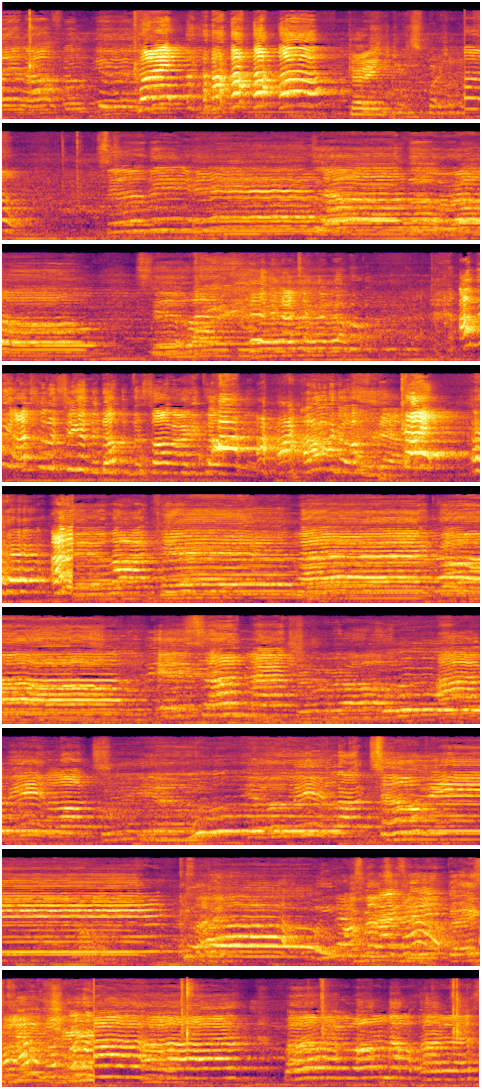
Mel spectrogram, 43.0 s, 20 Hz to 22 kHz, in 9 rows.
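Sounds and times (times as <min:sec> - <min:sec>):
group singing a cappella: 0:00.0 - 0:03.5, 0:05.0 - 0:43.0.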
